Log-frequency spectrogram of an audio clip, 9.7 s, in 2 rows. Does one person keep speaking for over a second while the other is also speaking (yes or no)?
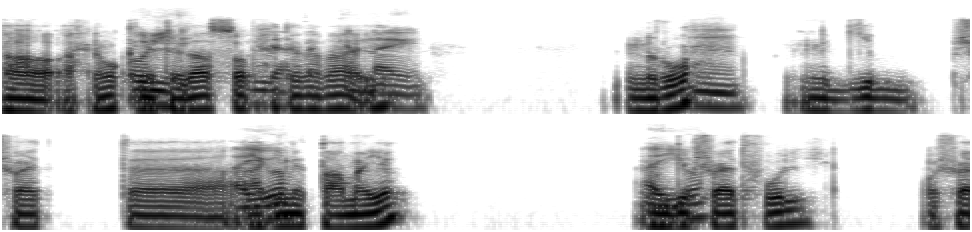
yes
